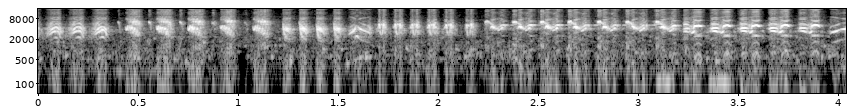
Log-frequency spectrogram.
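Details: Song of a Hooded Siskin played to teach young birds: rapid, chattering twitter of high warbled notes, shifting into quicker, sharper trilled phrases toward the end, with no other sounds.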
